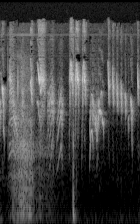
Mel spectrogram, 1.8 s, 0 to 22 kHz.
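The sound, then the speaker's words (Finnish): Warbler song: a dense, rushing burst of tangled high notes, a part that recurs about every 15 seconds, four times a minute, pours out, then breaks into a quick run of sharp, separate chirps, fairly soft with no voices. “tämä ryöpsähtelevä osuus on noin kerran – joka 15 sekuntia, eli neljä kertaa minuutissa tulee tämä ryöpsähtelevä osuus”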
